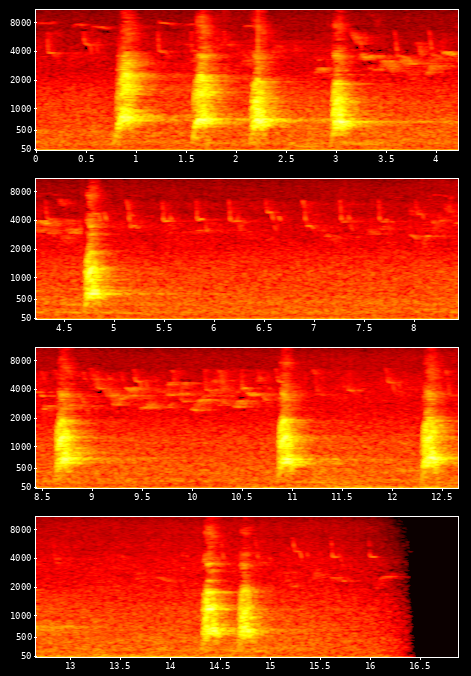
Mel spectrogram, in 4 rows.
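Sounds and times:
dog barking in a small farmyard: 0.8s - 3.5s, 4.7s - 5.2s, 8.6s - 9.2s, 10.8s - 11.5s, 12.3s - 12.9s, 14.3s - 15.1s.

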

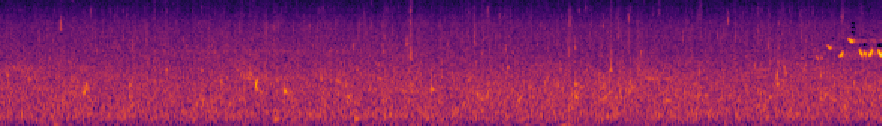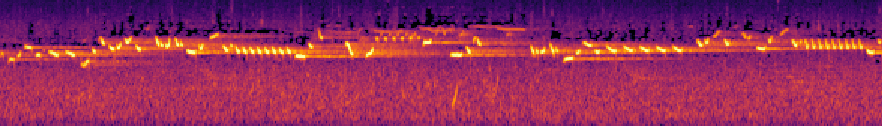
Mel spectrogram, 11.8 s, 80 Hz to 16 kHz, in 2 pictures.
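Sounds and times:
Winter wren singing by a stream: 5.6s - 11.7s.

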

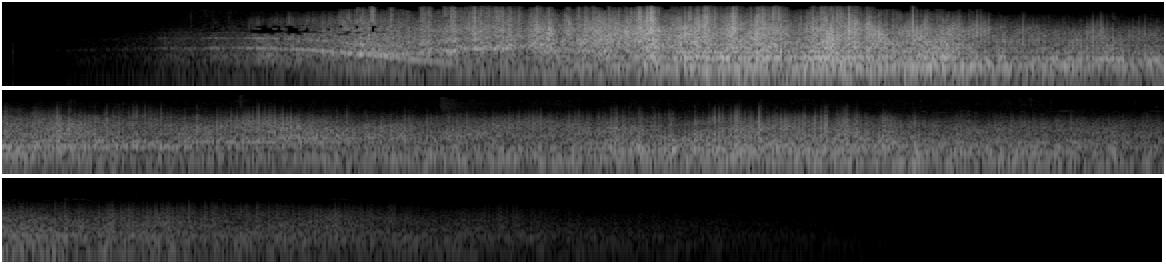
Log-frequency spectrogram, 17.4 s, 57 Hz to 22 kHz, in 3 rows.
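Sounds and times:
F18 jet fly-by: 0.6s - 14.3s.

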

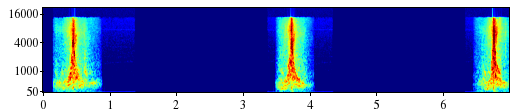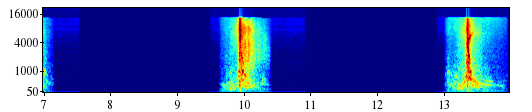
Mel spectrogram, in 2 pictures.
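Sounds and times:
circular whip swish: 0.2s - 0.9s, 3.5s - 4.1s, 6.5s - 7.2s, 9.6s - 10.4s, 13.0s - 13.9s.

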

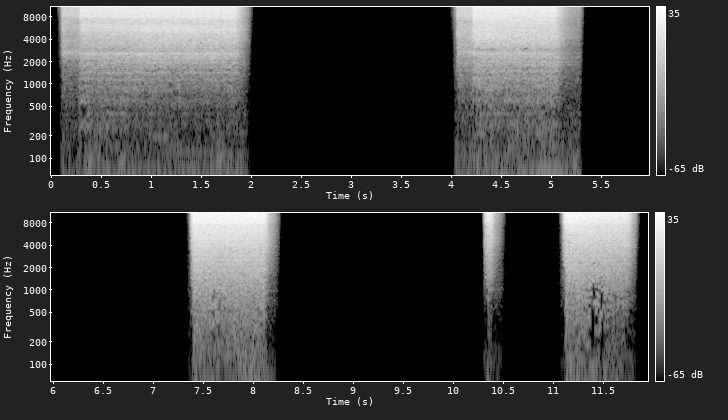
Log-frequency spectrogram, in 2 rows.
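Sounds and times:
aerosol spray: 0.1s - 2.0s, 4.1s - 5.2s, 7.4s - 8.2s, 11.1s - 11.9s.

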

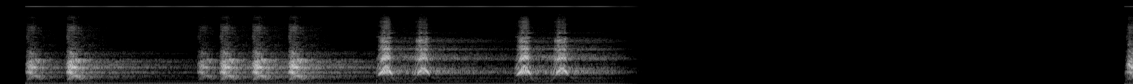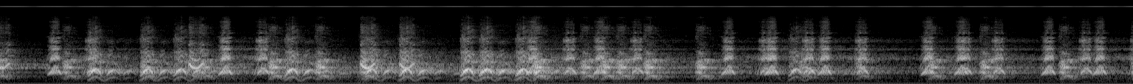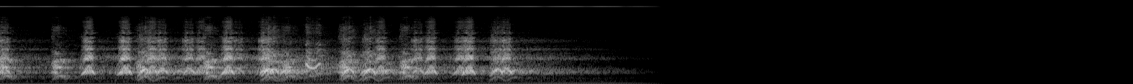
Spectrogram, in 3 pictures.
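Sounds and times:
different dogs barking: 0.3s - 1.3s, 2.0s - 6.2s, 11.3s - 28.7s.

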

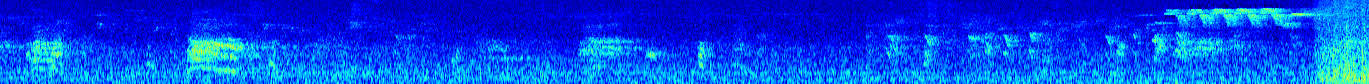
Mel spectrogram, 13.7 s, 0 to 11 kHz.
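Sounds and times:
background hiss: 0.0s - 13.6s
rooks cawing from trees: 1.9s - 2.6s, 5.8s - 7.5s.

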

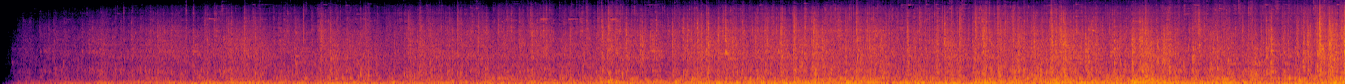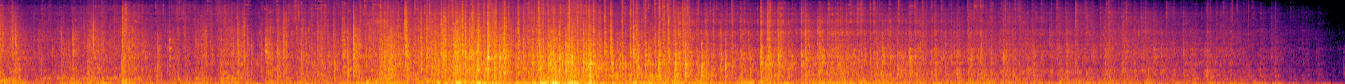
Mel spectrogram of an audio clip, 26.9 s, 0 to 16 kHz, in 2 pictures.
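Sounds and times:
horse-drawn carriage passing: 0.3s - 26.8s.

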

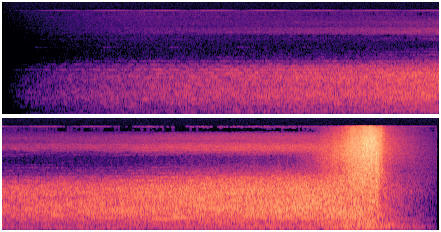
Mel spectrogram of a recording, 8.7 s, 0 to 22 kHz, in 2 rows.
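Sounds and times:
reverse stinger tonal synth whoosh: 1.8s - 8.7s.

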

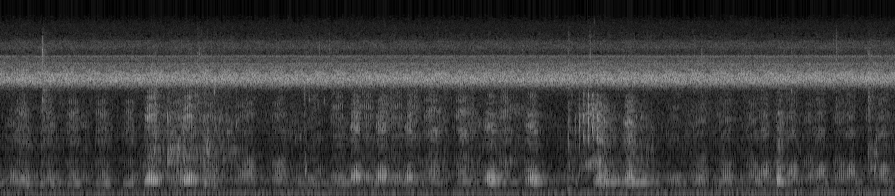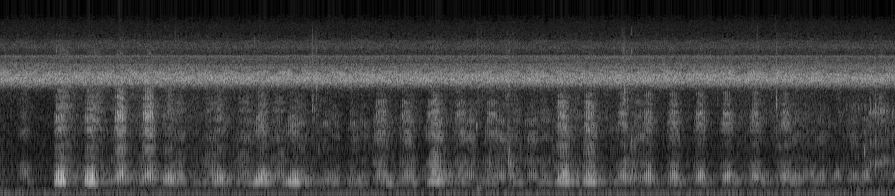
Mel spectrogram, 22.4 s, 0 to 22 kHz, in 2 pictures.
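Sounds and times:
pig frog chorus grunting: 0.0s - 22.3s.

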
